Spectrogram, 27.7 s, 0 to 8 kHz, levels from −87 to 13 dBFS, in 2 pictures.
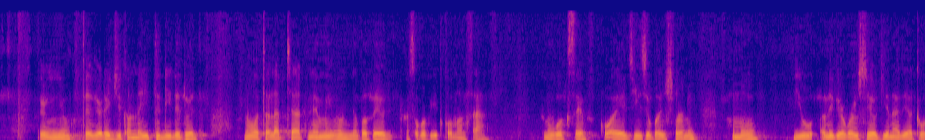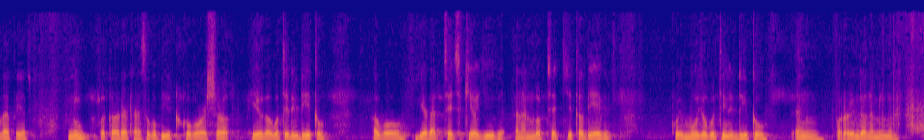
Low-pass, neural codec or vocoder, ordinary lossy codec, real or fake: none; codec, 16 kHz, 1.1 kbps, Voila-Tokenizer; none; fake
